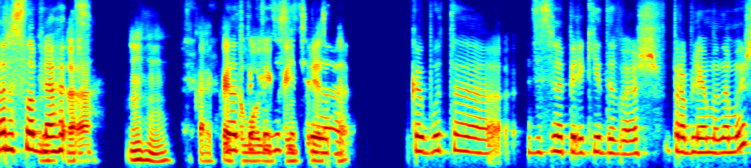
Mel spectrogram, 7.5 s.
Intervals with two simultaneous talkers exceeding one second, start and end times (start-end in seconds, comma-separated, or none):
2.2-3.5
